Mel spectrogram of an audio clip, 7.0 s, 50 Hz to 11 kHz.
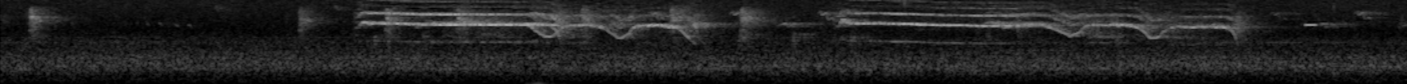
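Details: A male yellow-throated bunting at Gongenyama, 19 March 2016, gives two short, high song phrases a couple of seconds apart: thin sustained notes ending in quick wavering swoops, over a steady hiss.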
